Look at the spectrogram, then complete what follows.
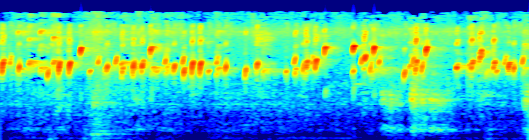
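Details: Goldfinch singing a rapid, jingling run of high chirps and trills, with a faint low rustle in places.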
